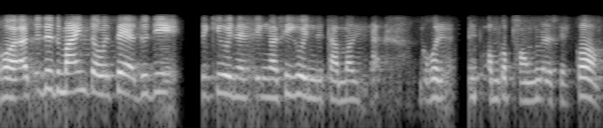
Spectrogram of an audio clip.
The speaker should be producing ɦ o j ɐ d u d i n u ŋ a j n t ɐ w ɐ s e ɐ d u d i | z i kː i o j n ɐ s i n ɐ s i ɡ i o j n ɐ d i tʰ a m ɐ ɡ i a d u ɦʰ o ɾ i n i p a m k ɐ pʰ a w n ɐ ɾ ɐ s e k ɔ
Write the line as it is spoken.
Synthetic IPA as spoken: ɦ o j ɐ d u d i d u m a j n t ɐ w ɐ s e ɐ d u d i | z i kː i o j n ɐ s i ŋ ɐ s i ɡ i o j n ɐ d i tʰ a m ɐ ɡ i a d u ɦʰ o ɾ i n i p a m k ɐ pʰ a w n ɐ ɾ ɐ s e k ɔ

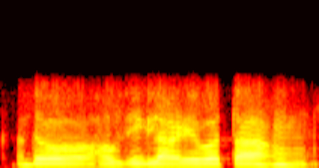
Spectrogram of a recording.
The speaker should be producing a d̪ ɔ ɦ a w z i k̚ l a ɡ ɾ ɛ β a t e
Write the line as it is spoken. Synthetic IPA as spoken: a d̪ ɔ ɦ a w z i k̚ l a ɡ ɾ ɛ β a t a

